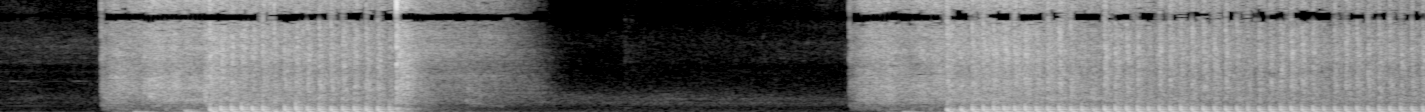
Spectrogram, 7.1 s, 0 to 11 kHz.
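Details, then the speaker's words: 2004 Yamaha Raptor 660 dual-carb, Pro Design intake, K&N filter, full Yoshimura exhaust, fresh fuel after sitting, choke off: single fires, thumps briefly then dies; restarts and runs steady. "happens shutting right off let's try with a little bit of Choke maybe it's got still got to be chok"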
